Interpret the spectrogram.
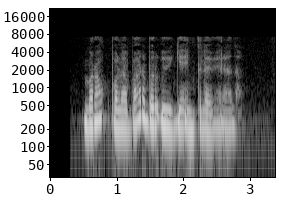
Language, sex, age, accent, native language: Uzbek, female, 18-24, Navoiy, Uzbek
